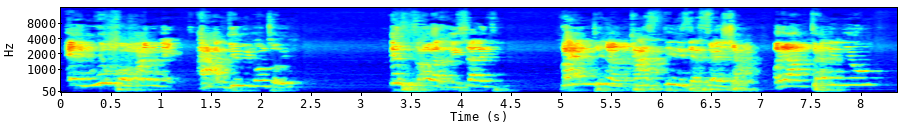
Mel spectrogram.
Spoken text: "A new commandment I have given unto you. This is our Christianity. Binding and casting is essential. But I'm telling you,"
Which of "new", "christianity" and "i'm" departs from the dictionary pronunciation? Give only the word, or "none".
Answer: christianity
